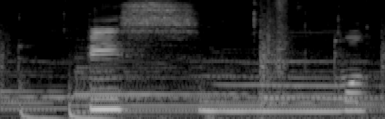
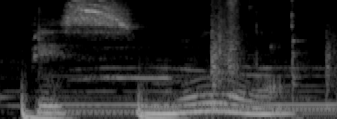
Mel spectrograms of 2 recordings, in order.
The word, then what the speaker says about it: письмо: Мягкий знак, пись, пись, м, письмо. And the final one is о, письмо, письмо. The stress is on the final syllable.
